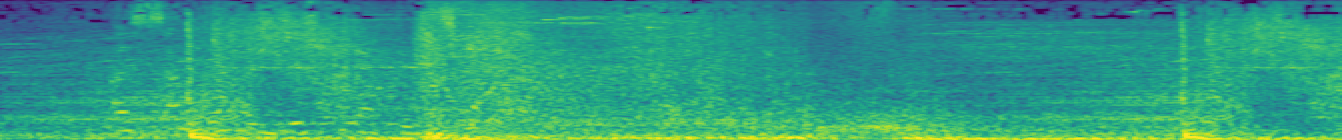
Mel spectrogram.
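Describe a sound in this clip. A triumphant fanfare swells up and rings out.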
